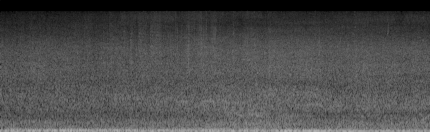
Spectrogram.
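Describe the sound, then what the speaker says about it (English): Steady, dense rainfall coming down in China, a continuous hiss of drops on surfaces close around, unbroken and even throughout with no voices. "it's no fun to get wet, but I prefer this over cold rain"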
